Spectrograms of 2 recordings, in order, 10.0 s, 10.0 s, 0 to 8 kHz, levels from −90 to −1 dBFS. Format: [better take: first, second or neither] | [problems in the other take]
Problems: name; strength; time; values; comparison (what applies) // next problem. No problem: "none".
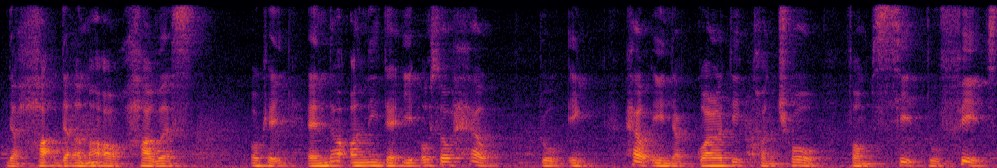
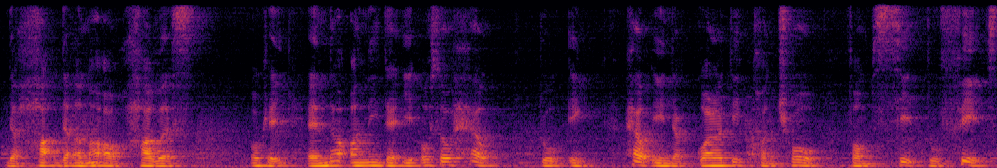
first | room echo; dies away in 1.9 s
